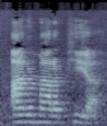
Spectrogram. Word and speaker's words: onomatopoeia: This is pronounced onomatopoeia.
